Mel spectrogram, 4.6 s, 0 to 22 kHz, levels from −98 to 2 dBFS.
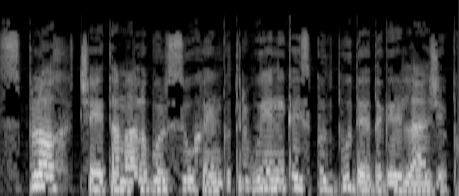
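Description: Throughout the speech nothing sounds above 15 kHz, yet the artefacts are far heavier than a large MP3 file should carry. That mismatch marks low-bitrate audio saved at a high bitrate, likely from a roughly 24 kbit/s AAC source whose damage re-encoding cannot undo.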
